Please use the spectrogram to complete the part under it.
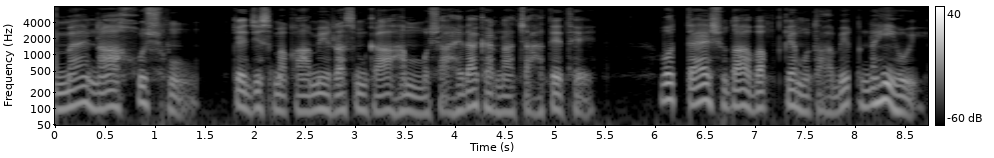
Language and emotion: Urdu, sad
